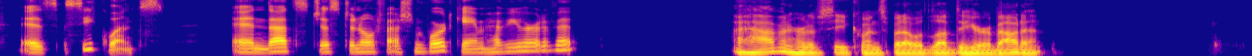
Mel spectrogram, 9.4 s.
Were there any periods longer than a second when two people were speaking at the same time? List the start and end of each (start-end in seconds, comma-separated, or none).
none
